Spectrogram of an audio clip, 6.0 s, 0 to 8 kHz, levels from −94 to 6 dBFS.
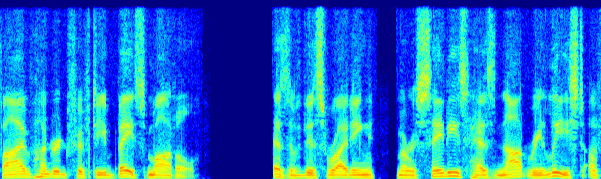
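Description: From 2.08 to 2.72 s and again from 3.88 to 3.96 s, the background gives way to a flat, featureless hiss, about 17 dB and about 15 dB quieter. This is comfort noise in place of the background, likely from a call codec pausing transmission and the receiver synthesising stand-in noise.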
